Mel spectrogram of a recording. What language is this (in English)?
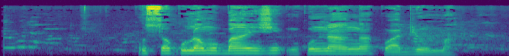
Luba-Lulua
